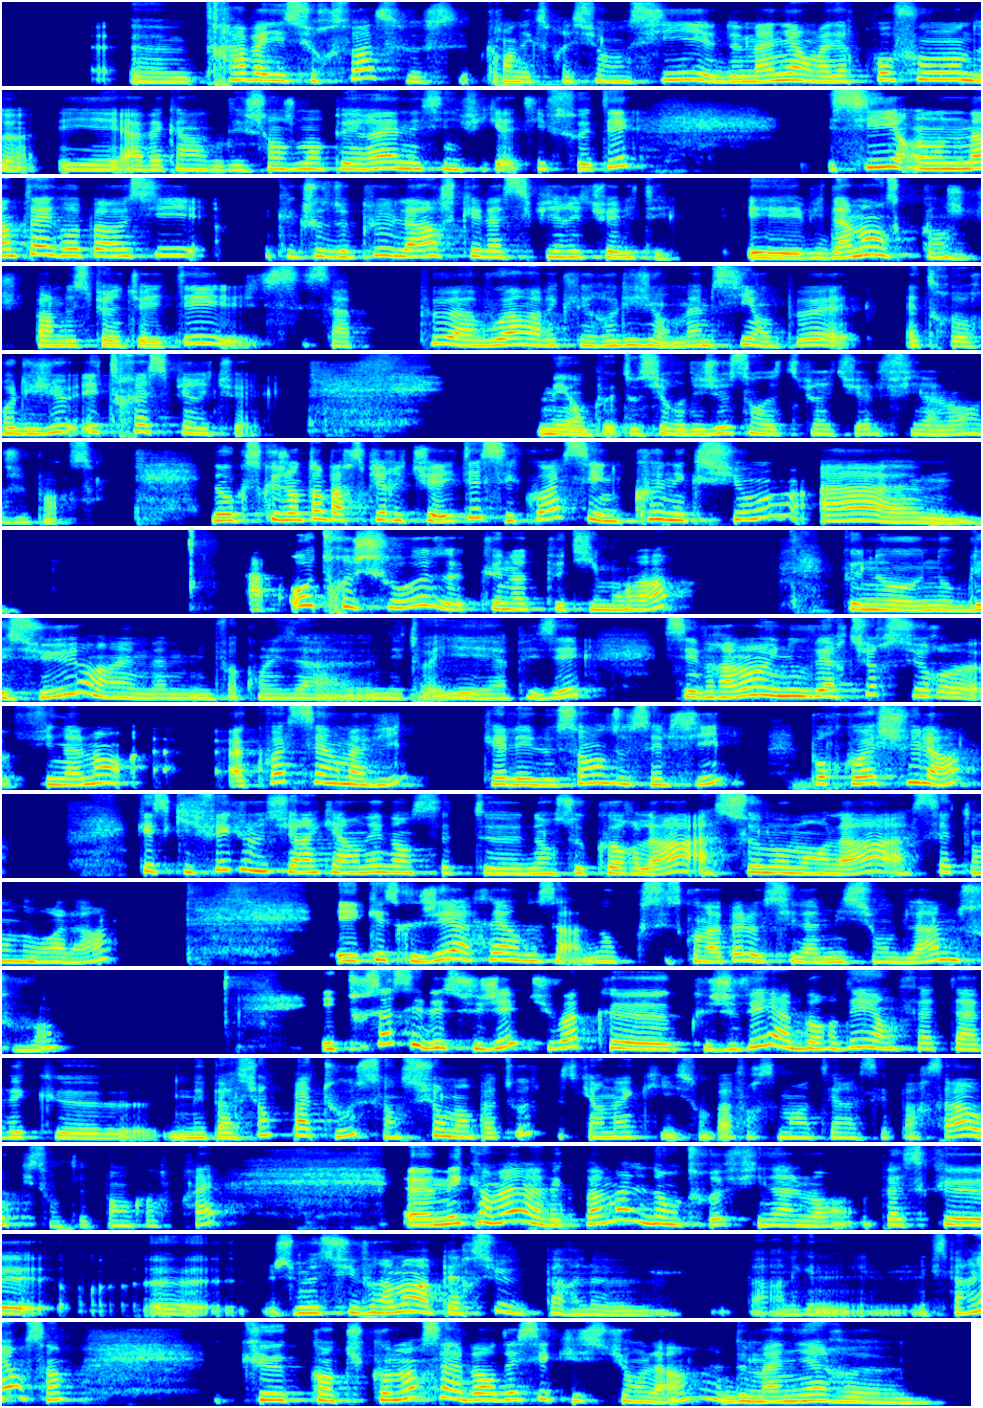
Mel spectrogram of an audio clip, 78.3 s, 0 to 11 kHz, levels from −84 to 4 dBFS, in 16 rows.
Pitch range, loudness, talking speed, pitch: 195-260 Hz, -26 LUFS, 190 wpm, 225 Hz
